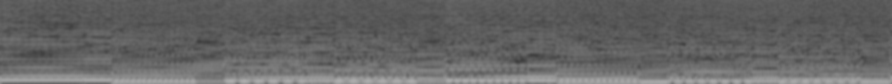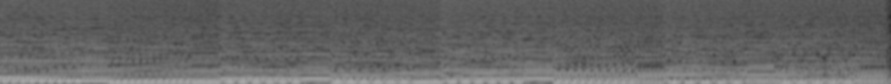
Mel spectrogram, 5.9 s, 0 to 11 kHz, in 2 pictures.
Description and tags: Backing Synth 2
Backing synth used in Anthem 2007 by my band WaveSounds.
162-bpm, distorted, hard, synth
